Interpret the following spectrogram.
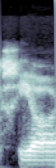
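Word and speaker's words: خيار: pronounce it, but otherwise you have to pronounce it as a very hard H sound. And for example, in the word khiyar, or cucumber, and one of the examples is Christos.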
